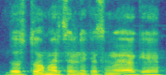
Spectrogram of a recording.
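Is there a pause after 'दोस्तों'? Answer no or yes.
no. There is no pause after the first word. It is unclear who is being addressed. The speaker calls it wrong. "कुछ clear नहीं हो रहा है"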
